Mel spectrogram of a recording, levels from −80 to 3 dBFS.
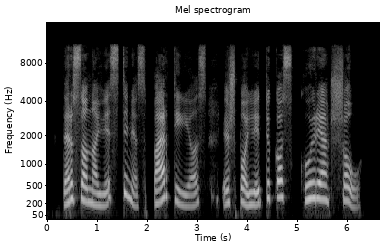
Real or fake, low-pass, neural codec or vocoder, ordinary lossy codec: fake; 10.8 kHz; codec, 24 kHz, 0.9 kbps, WavTokenizer, medium speech release version 2; AAC, 64 kbps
